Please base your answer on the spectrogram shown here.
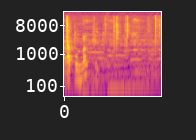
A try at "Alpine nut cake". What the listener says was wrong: It's Alpine. You said apple.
